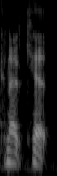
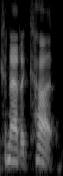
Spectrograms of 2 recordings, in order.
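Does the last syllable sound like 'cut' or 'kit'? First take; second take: kit; cut. First: The last syllable is said like 'kit'. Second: The last syllable is said like 'cut'. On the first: The speaker calls it right. "You usually say kinetic kit" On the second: The speaker calls it wrong. "you don't say kinetic cut"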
